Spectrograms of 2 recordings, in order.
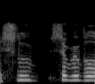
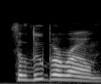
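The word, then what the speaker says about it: Solubarome: some is it know so ruble or how do you say that so Luba Rome thank you yeah I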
